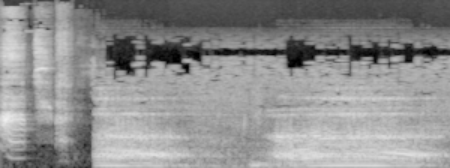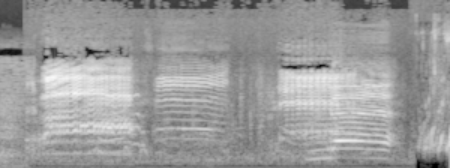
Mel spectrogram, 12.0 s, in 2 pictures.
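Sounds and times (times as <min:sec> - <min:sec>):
low rumbling growl: 0:01.2 - 0:06.4
sheep bleating: 0:06.4 - 0:09.0, 0:09.7 - 0:11.3.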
